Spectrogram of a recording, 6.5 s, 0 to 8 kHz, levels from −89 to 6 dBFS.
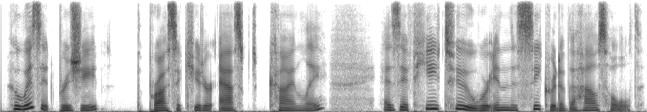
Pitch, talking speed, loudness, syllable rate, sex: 180 Hz, 175 wpm, -18 LUFS, 5.8 syllables/s, female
